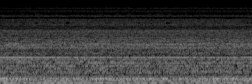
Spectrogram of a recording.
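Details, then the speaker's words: Rotary phase converter's large three-phase induction idler motor idling with its run capacitors now connected, current dropping from 34 to 20 amps per leg: smooth constant hum with an even electrical buzz and no pulsing or growl; normal idle. "and here's another cool thing once you get those run capacitors connected and the current that the motor pulls just as thin and idle goes way down"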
